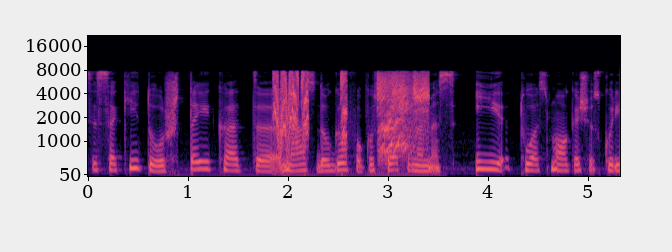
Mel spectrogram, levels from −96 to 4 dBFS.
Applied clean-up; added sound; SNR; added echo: none; Scratching (performance technique); -3 dB; none.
